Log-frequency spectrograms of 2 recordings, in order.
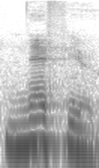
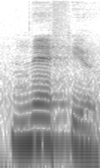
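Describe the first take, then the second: No difference in how they are said.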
